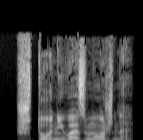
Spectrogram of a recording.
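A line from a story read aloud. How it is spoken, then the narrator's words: Cold question. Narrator (Russian): спросил он холодно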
